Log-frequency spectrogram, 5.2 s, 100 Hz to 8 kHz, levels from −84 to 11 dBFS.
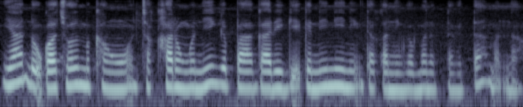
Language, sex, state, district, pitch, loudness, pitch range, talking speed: Garo, female, Meghalaya, West Garo Hills, 225 Hz, -21 LUFS, 215-240 Hz, 125 wpm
